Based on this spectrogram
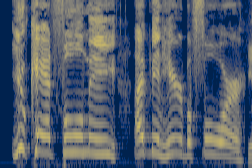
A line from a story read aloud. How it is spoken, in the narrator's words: Jerry Horn in the woods holding up his telephone, screaming out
